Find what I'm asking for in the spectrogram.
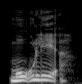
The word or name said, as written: moler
